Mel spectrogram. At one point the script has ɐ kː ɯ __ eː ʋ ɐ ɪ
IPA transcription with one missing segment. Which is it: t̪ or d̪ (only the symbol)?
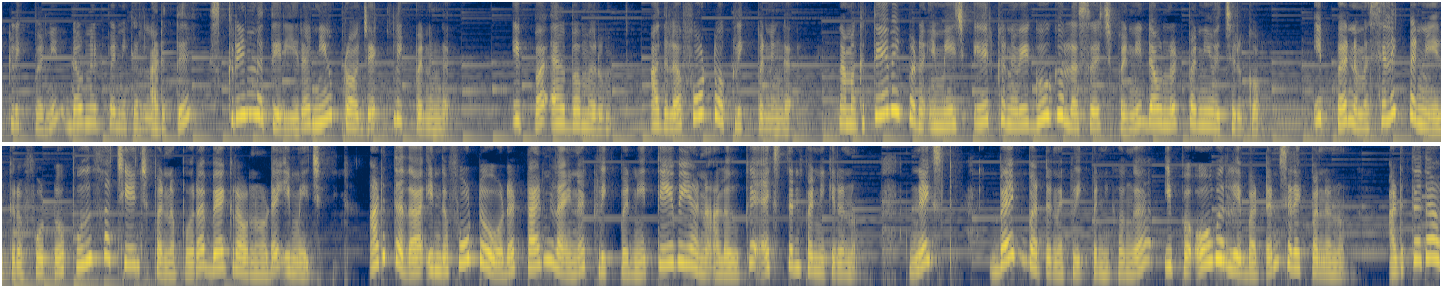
t̪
